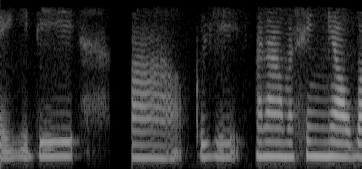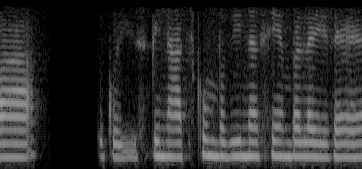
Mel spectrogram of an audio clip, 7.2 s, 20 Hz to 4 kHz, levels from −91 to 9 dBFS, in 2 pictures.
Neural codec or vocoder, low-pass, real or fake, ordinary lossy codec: none; 3.6 kHz; real; MP3, 24 kbps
